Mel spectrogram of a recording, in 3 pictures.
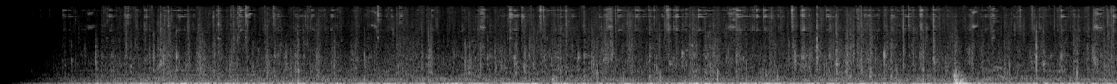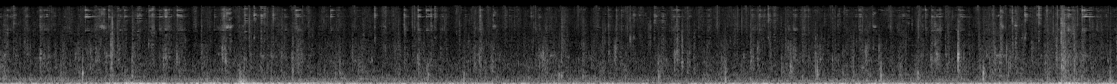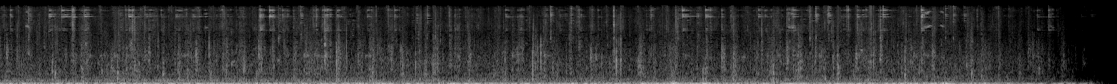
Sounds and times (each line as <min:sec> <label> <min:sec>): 0:00.2 single-horse carriage rolling on a grass and gravel path 0:33.4
0:00.3 hooves 0:33.4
